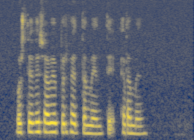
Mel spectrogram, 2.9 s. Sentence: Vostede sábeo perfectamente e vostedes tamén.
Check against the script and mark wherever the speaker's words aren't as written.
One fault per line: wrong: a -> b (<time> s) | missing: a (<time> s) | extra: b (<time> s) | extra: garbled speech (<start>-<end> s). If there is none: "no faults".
missing: vostedes (1.9 s)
